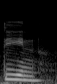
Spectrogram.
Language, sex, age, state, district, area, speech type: Marathi, female, 18-30, Maharashtra, Mumbai Suburban, urban, read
